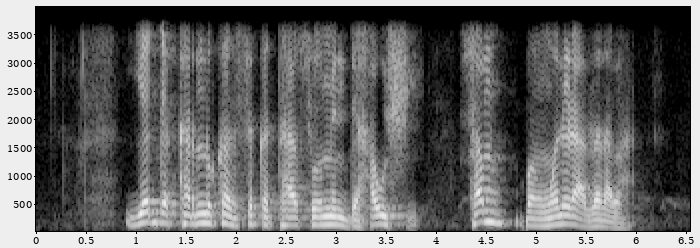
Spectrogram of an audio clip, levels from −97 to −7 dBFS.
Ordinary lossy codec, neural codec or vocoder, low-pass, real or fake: none; codec, 16 kHz, 6 kbps, DAC; 3.6 kHz; fake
